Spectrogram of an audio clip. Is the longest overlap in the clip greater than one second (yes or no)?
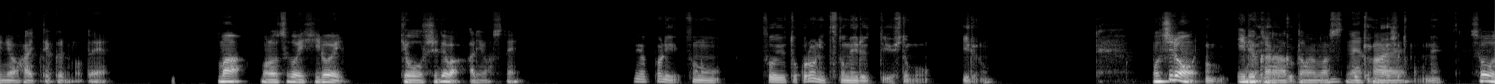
yes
